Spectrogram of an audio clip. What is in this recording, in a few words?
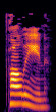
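"pauline", British English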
